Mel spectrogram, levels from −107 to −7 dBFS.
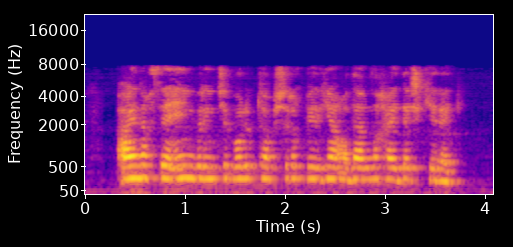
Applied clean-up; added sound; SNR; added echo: neural separator model SepFormer DNS4.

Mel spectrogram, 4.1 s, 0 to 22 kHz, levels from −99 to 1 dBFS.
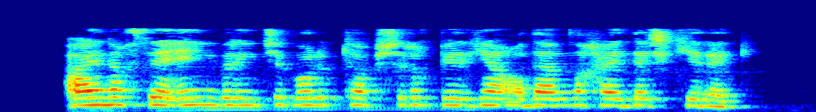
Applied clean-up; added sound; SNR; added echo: neural mask model DeepFilterNet 3.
